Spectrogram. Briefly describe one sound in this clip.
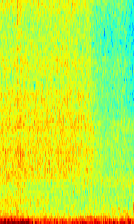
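A spray bottle hisses a few times.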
